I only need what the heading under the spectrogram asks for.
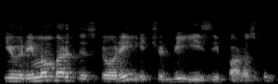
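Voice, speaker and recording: A man's voice: mid-range voice, very animated, very fast, darkish tone, husky. A man with a South Indian Tamil accent teaching an exam class, mixing Tamil and English, repeating key terms and asking checking questions. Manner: switches between English and Tamil. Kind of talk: interactive exam coaching lesson. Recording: dull, lo-fi online class audio.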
